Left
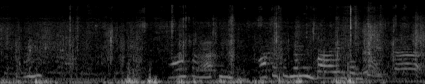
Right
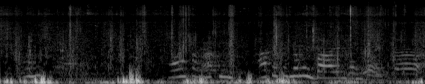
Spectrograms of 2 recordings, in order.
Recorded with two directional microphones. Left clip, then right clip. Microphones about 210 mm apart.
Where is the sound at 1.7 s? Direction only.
5° left (ahead or behind).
